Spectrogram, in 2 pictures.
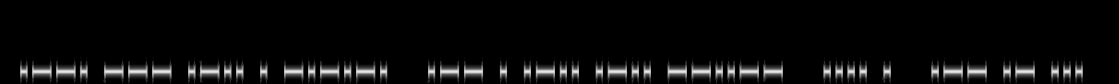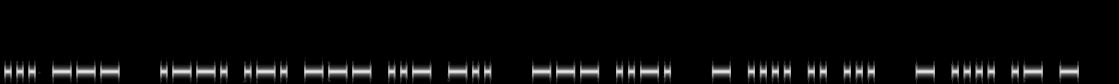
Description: Morse code, heard as a keyed tone, about 20 wpm, 600 Hz. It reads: POLE; WELL, HE WAS SO PROUD OF THIS THAT
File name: cw-books / winnie-the-pooh / winnie-20wpm-page-0093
